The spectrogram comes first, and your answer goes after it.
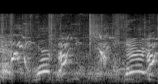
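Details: Working-line German Shepherd named Echo, a citizen K-9, demonstrating police procedure at the Woofstock doggie fair in Anthem, Las Vegas, Nevada; short, high yelping barks and whines come in quick bursts while a handler urges it on with praise.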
